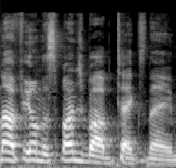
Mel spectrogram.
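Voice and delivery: ordinary talk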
